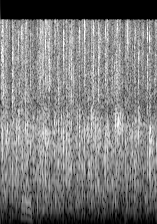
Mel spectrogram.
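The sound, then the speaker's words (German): Audience applause: a brief burst of dense, even clapping lasting about two seconds, with a voice briefly audible beneath it. “ja, gerne der Applaus”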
